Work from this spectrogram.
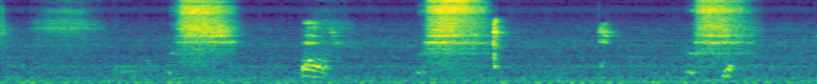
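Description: Breathing during a Pilates exercise at home: several audible breaths in and forceful exhales come in a slow, regular rhythm, fairly faint over a low background hum.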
